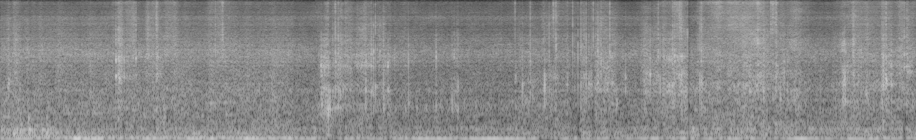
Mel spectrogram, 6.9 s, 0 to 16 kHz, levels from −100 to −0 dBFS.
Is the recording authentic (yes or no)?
no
